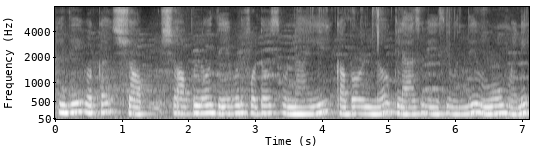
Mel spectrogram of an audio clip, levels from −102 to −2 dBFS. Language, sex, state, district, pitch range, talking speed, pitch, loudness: Telugu, female, Andhra Pradesh, Manyam, 180-205 Hz, 125 wpm, 190 Hz, -14 LUFS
